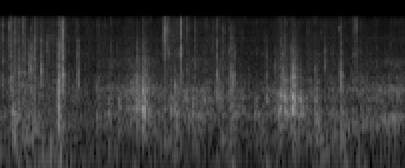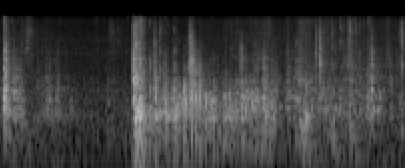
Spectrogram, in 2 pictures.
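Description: Raccoons feeding on a wet wooden deck: scattered small clicks and crunches of chewing and food, with soft coo-like calls from the raccoons. About five seconds in comes a sudden louder burst of noise lasting a second or so.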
